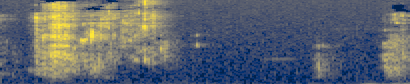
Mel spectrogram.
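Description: Water is poured in a bright, splashy gush lasting under a second, followed by a couple of shorter liquid trickles. No one speaks.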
